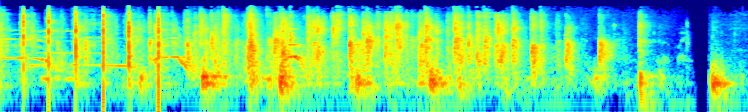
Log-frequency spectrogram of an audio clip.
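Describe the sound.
Audience applause: a few sharp, separate claps at first, then a dense, steady patter of many hands clapping together, with some voices mixed in before it thins out at the end.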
